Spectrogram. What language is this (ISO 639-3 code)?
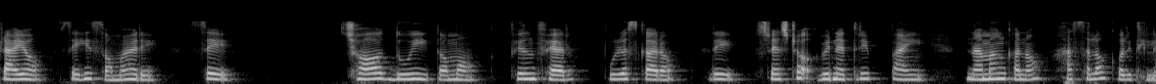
ori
